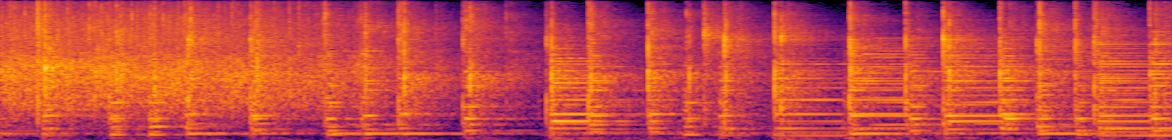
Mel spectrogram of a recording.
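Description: Live Indo-jazz ensemble music with rapid struck and plucked notes, grand piano and hand percussion among them, over a held low note.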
